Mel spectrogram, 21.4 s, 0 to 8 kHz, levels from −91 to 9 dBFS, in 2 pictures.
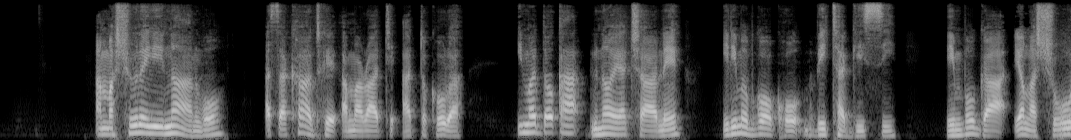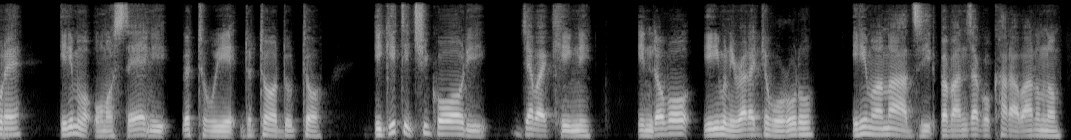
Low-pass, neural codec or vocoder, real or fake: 7.2 kHz; codec, 16 kHz, 0.5 kbps, X-Codec, WavLM features, trained on Multilingual LibriSpeech; fake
